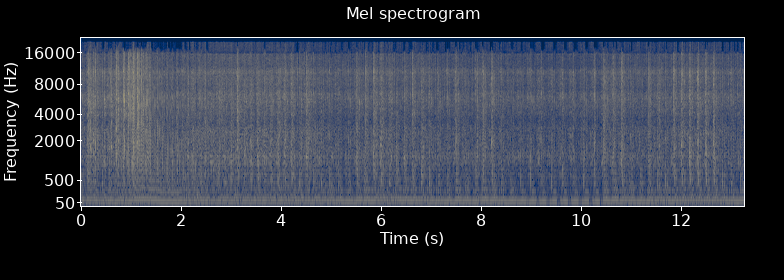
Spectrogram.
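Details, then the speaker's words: Junkyard 383 Mopar V8, first start in 30+ years after a new distributor, a little gas squirted in: fires after some cranking and holds a lumpy but continuous idle with a slight uneven lope; normal running. "and there it is i appreciate y'all watching there's a little more mopar music for you"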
